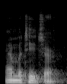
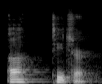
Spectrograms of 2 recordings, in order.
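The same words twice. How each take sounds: First: "I'm a teacher" rattled off with a reduced "a"; quick run-together. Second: "a" barely heard before "teacher"; weak a. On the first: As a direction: say "I'm a teacher" fast, "a" shrinks to a schwa. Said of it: "si lo digo rápido". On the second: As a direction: slide quickly over the "a" in "a teacher". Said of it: "apenas lo escuchas". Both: Shown as a demonstration.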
